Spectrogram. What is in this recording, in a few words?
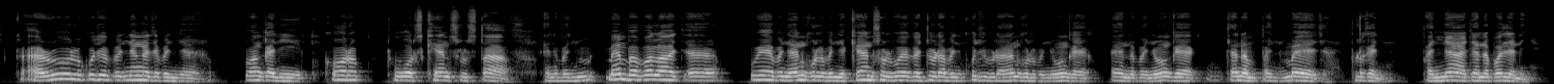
Code of Conduct CONDUCT TOWARDS C STAFF Pitjantjatjara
